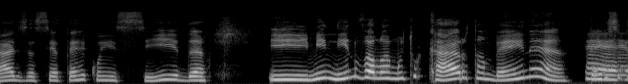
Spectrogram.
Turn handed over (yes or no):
yes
